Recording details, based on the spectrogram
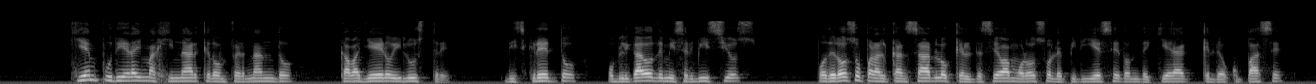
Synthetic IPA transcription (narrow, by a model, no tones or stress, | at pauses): kje̞mpuðje̞ɾaimaxinaɾke̞ðo̞ɱfe̞ɾnãnd̪o̞ | kaβaʝe̞ɾo̞ilust̪ɾe | d̪iskɾe̞t̪o̞ː | βliɣaðoðe̞misːe̞ɾβisjo̞s | po̞ðe̞ɾo̞so̞paɾaːlkansaɾlo̞ke̞ːld̪e̞se̞oamo̞ɾo̞so̞le̞piðje̞se̞ðo̞nd̪e̞kje̞ɾake̞le̞okupase̞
